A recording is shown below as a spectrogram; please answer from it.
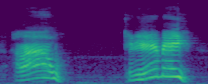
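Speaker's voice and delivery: very high, small, tiny calling voice. Narrating a game scene where the players hear a voice echoing up, small voice. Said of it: "you hear this small voice goes".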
